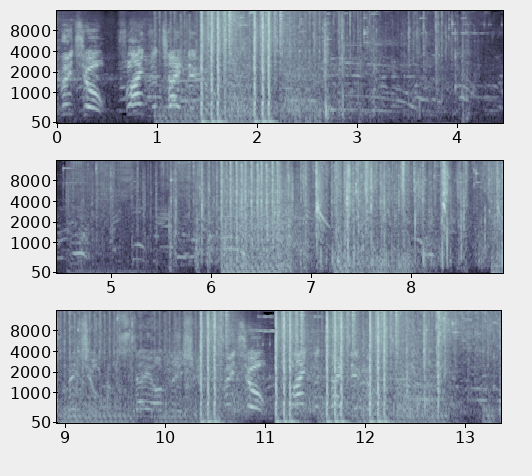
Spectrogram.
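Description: Rifle shots fire in loud, rapid bursts.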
